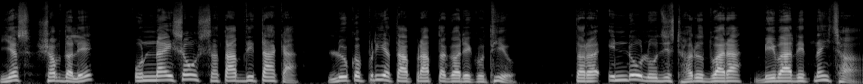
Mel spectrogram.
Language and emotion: Nepali, neutral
